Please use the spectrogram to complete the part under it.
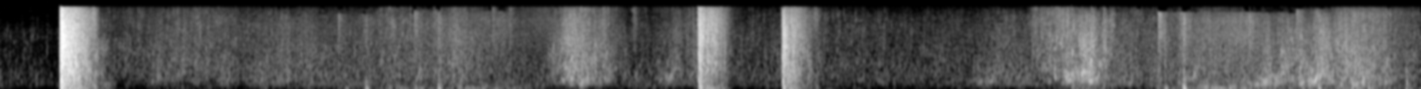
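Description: Water splashes and bubbles in a video game as a character swims.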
